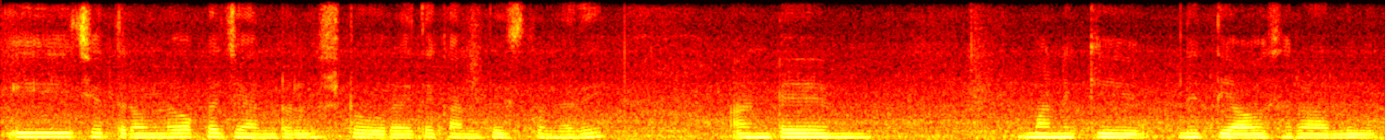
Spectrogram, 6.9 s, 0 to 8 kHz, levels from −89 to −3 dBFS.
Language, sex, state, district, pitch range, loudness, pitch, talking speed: Telugu, female, Andhra Pradesh, Krishna, 185-200 Hz, -15 LUFS, 190 Hz, 105 wpm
